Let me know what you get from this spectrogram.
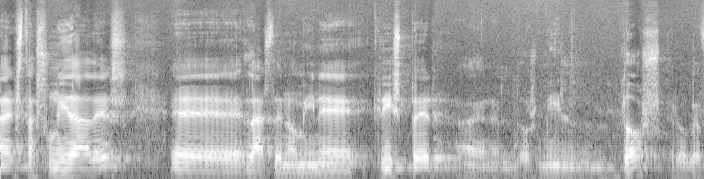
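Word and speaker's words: CRISPR: eh Por lo menos crisper es una palabra que incluso los ingleses no saben muy bien cómo pronunciarla nos inventamos que hay una e por ahí en medio y ya está crisper las Estos son las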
